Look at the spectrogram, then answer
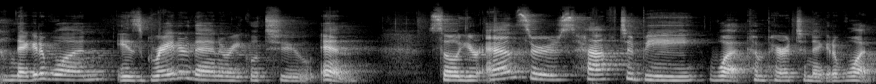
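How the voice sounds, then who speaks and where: Ordinary pitch variation marks a woman's medium-pitched voice. She speaks fairly slowly amid noticeable background noise and audible room echo. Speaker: middle school math teacher. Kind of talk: lecture.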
